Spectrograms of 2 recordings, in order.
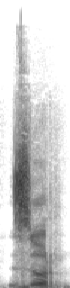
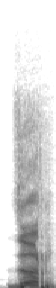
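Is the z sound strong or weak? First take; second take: strong; weak. First: The z sound is strong and distinct. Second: The z sound is weak and unclear. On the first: The speaker calls it right. "tapi zur" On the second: The speaker calls it wrong. "enggak zur"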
